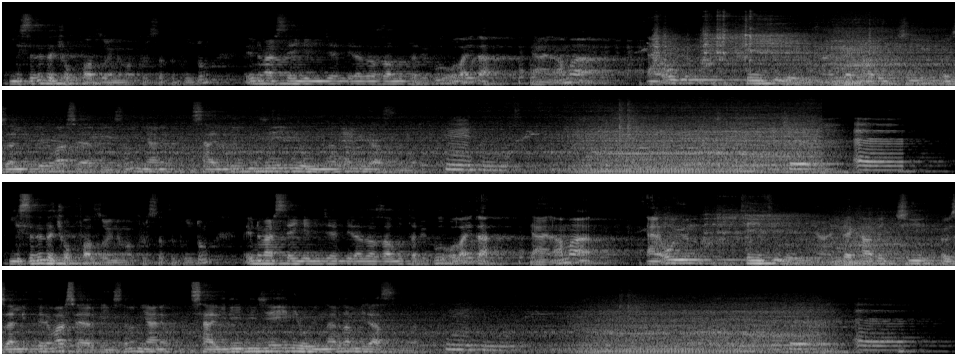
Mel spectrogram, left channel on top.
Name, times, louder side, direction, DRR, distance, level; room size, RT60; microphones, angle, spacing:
voice 1, 0.1-2.1 2.4-4.9 5.3-6.0 6.4-13.7 17.0-17.2 17.6-17.9 18.5-18.6, right 2 dB, 85° right, 8 dB, 1.1 m, -31 dB
sound 1, 5.2-14.1, left 1 dB, 30° left, 1.2 m, -45 dB
Engine, 6.4-17.9, left 3 dB, 90° left, 1.6 m, -36 dB
voice 2, 14.0-14.7 15.5-18.5, left 3 dB, 50° left, 11 dB, 0.7 m, -34 dB
16.0 x 16.0 x 5.0 m, 2.1 s
head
